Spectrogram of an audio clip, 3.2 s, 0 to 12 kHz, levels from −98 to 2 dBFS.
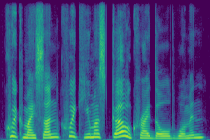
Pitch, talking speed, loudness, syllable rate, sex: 250 Hz, 210 wpm, -17 LUFS, 4.1 syllables/s, female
